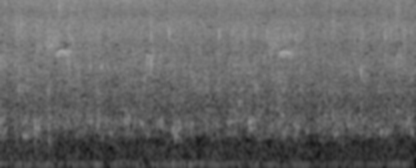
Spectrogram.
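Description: Small river flowing: a steady babble of running water.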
